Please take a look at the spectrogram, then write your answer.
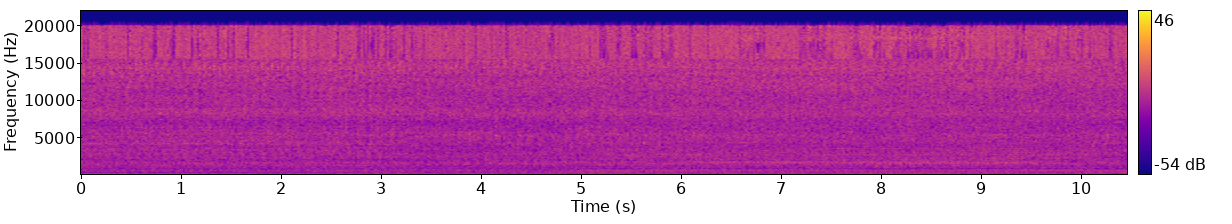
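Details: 2010 Toyota Tundra, 165k miles, 5,500-mile oil changes: cold start idle with an even drone and a steady busy metallic clatter layered on top; suspected timing chain noise, unconfirmed.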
